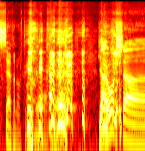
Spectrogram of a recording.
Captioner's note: laughing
